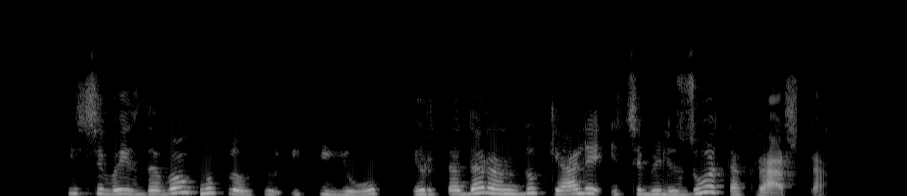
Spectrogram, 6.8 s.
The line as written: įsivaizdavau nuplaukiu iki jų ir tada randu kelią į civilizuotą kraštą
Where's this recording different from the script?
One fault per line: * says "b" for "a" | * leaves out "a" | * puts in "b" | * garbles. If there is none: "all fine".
all fine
